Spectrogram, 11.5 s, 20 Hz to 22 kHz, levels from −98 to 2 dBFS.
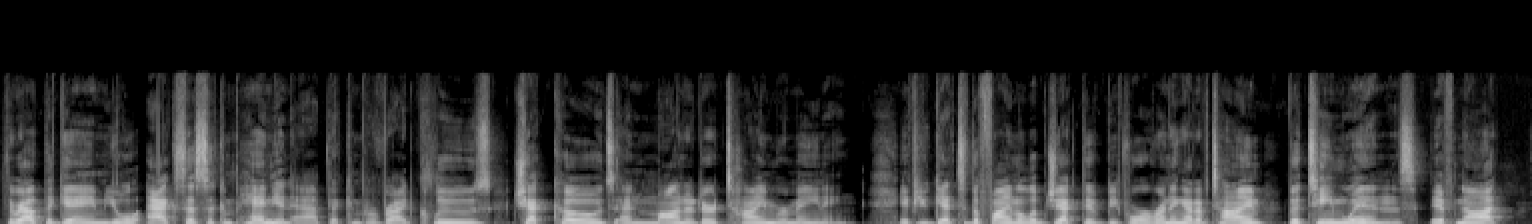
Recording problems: none

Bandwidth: 14.5 kHz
